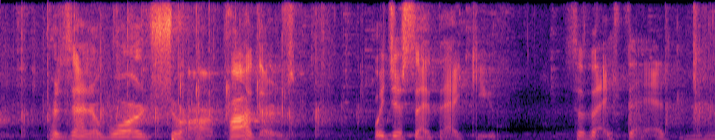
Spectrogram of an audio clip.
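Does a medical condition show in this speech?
Yes: brain injury.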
